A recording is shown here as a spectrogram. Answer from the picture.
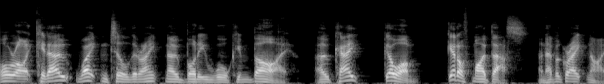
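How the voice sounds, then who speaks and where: Putting on a gruff character voice, a man speaks at a moderate pace and medium pitch with lively intonation. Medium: read story. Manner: gruff, brusque.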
